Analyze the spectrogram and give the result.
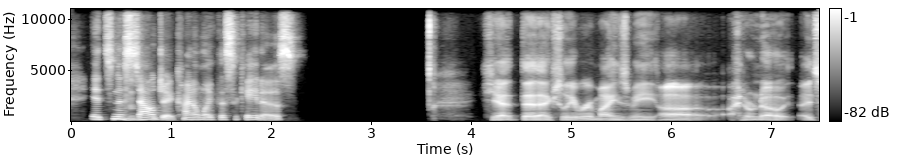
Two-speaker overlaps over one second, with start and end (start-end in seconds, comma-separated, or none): none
